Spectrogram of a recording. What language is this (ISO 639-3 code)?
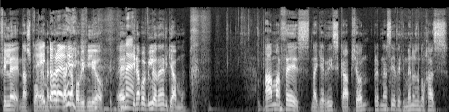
ell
